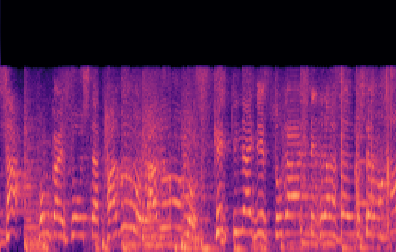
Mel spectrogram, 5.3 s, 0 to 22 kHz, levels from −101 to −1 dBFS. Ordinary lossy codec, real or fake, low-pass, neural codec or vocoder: none; fake; 7.2 kHz; codec, 16 kHz, 1 kbps, X-Codec, HuBERT features, trained on balanced general audio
